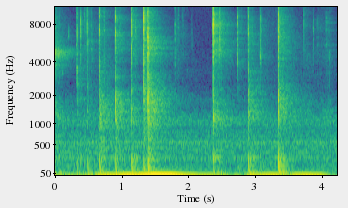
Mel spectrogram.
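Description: Typing on a computer keyboard: an irregular run of key clicks and taps as a short phrase is typed.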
